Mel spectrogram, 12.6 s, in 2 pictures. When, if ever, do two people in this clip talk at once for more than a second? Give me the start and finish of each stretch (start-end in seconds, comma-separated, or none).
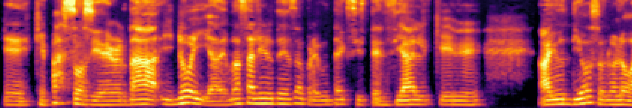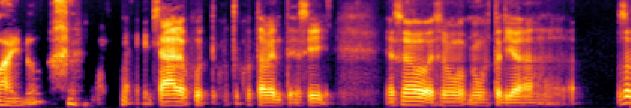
none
